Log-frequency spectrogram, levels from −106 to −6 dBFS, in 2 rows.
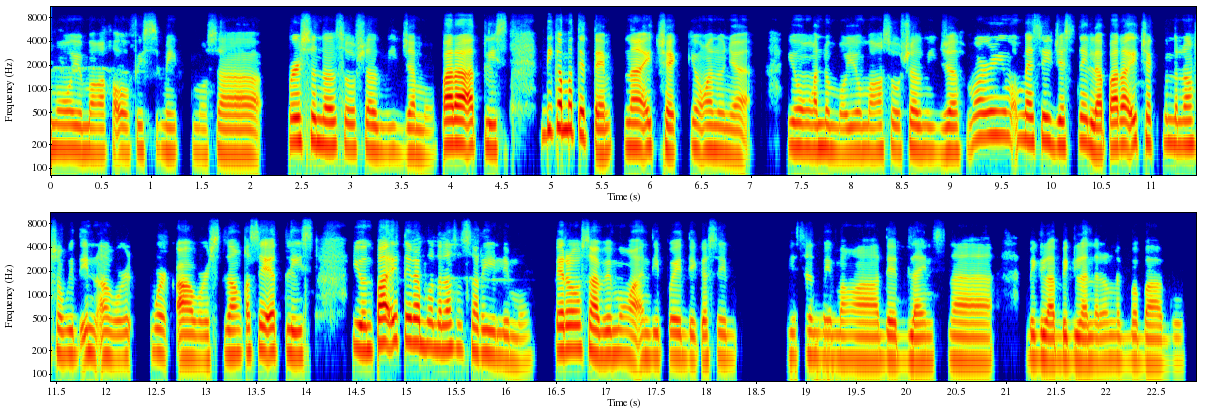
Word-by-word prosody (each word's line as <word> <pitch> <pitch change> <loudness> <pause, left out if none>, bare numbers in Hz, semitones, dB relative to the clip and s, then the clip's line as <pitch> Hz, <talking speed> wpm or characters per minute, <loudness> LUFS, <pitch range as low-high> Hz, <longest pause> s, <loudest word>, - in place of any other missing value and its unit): mo, 175 -1 -1
'yung 170 -1 -2
mga 160 0 -2
ka-officemate 170 0 -6
mo 160 - -10
sa 155 -2 -1 0.2
personal 210 -3 +3
social 180 -2 -1
media 165 -1 -5
mo, 145 -1 -10
para 200 0 +10
at - - -38
least 180 -5 -4 0.2
hindi 295 +3 -2
ka 325 - +9
mate-tempt 245 - +2
na 185 -1 +4
i-check 175 -3 -2
'yung 175 -3 -2
ano 170 -1 -1
niya 155 -3 -3 0.4
'yung 185 -2 0
ano 180 +1 +1
mo, 165 -2 -5
'yung 170 +1 -2
mga 165 +1 -2
social 175 -1 -2
media, 165 0 -1
or 240 +7 0
'yung 260 -1 -1
messages 220 -4 +1
nila 195 -7 +3
para 190 +1 +5
i-check 210 -2 -2
mo - - -3
na 200 - -2
lang 200 0 +2
siya 185 - -3
within, 180 +1 -3
ah, 175 - 0
wo 160 +1 -4 0.2
work 185 -3 -3
hours 155 -1 +1
lang, 180 0 0
kasi 190 0 +1
at 190 0 +3
least 175 -1 -2 0.4
'yun 205 -2 +2
para 250 +2 +8
itira 260 -2 +4
mo 230 -1 -1
na 210 - +1
lang 220 - -1
sa 215 - -7
sarili 175 -3 -1
mo. 150 0 -10 0.2
Pero 210 +1 +5
sabi 180 -4 +2
mo 180 0 -3
nga, 160 - -1
hindi 165 0 -4
puwede 165 -2 -3
kasi 160 0 -5 0.6
minsan 170 0 -7
may 160 - -3
mga 155 -1 -2
deadlines 150 -1 -1
na 150 -1 -1 0.3
bigla-bigla 155 -2 0
na 145 0 -5
lang 155 0 -6
nagbabago. 145 -1 -5
170 Hz, 190 wpm, -24 LUFS, 155-195 Hz, 0.6 s, para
